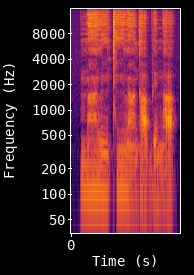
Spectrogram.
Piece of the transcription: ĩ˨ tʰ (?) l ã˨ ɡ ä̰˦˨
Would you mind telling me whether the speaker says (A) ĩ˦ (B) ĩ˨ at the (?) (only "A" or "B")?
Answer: A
